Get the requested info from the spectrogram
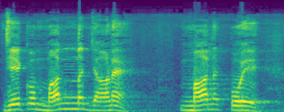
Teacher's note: ਪਹਿਲਾ ਮਨ ਕਸ ਕੇ ਬੋਲਣਾ ਜ਼ੋਰ ਨਾਲ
